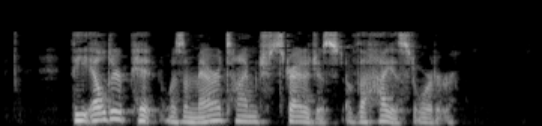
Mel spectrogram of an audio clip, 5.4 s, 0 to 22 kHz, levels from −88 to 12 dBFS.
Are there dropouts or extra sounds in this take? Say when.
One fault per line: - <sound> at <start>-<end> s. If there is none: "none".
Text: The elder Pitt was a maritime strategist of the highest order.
none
